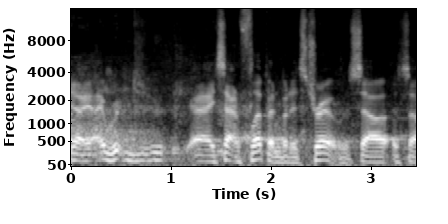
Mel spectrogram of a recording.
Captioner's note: laugh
